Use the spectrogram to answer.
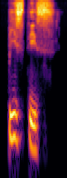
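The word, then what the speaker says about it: πίστις: La palabra fe se traduce del griego, de la palabra griega que se pronuncia pistis, cuyo significado principalmente comunica la idea de confianza y firme convicción.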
